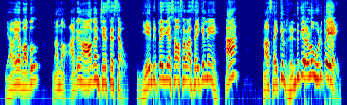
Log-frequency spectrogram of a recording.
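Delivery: high, loud accusing shout; angry complaint. Acted. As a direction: confront the bad repairman. Cyclist confronts repairman.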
